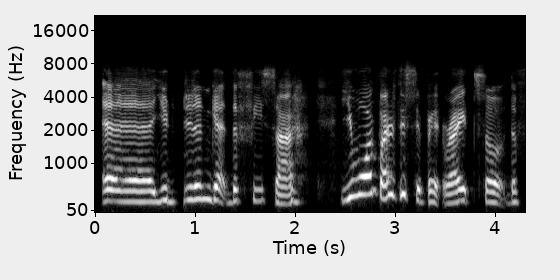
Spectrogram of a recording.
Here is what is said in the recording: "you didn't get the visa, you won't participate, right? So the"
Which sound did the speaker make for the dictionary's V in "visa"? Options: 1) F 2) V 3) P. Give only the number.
1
